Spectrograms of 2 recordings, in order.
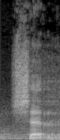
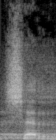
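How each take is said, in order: No difference in how they are said.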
